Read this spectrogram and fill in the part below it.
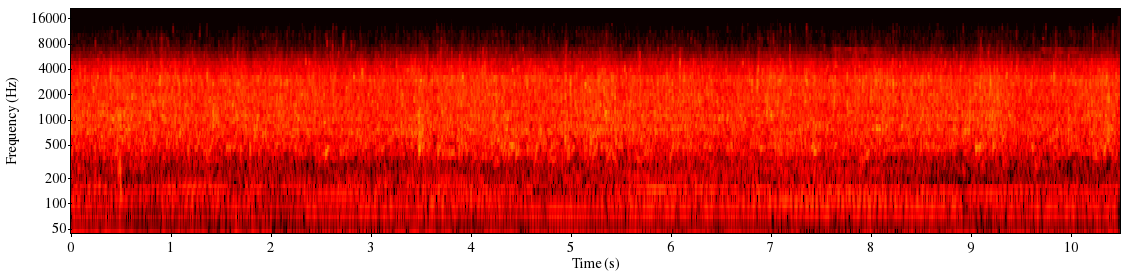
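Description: River water flows steadily past a bench on a countryside walk near West Meon and Warnford in Hampshire, a continuous soft rushing babble with no voices.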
